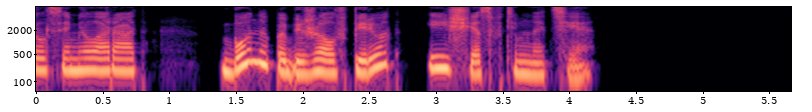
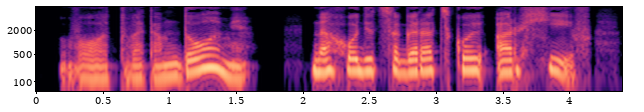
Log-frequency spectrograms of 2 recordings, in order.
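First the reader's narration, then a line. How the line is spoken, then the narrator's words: Low voice. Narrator (Russian): вполголоса сообщил Милорад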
